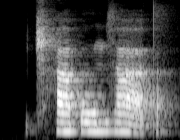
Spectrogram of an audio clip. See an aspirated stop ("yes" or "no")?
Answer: yes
